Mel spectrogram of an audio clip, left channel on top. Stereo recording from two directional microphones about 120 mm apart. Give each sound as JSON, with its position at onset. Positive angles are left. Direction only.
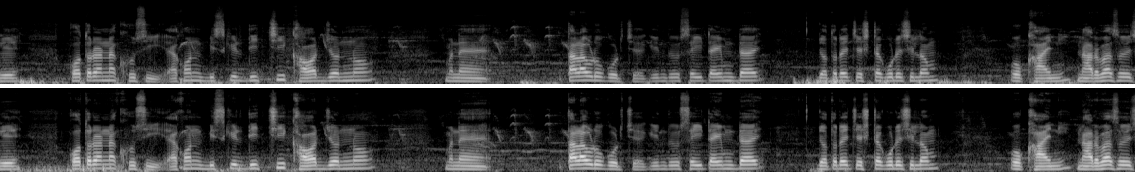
{"t": 0.0, "sound": "speech", "side_deg": -20}
{"t": 3.4, "sound": "speech", "side_deg": -10}
{"t": 4.4, "sound": "speech", "side_deg": -25}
